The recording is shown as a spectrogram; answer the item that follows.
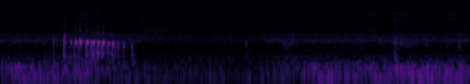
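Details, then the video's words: A Black Australorp hen gives a quick burst of soft, clucking notes lasting under a second, then falls quiet against faint background noise. "Hen making cute noises"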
